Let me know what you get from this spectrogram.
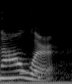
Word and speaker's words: hour: К примеру, She was riding for about an hour. An hour – один час. Слово hour читается и пишется H-O-U-R. you are. Our. Буква H не дает никакого звука, и само слово начинается со звука А.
